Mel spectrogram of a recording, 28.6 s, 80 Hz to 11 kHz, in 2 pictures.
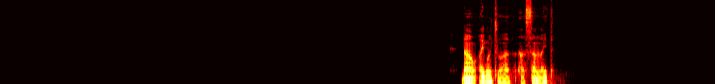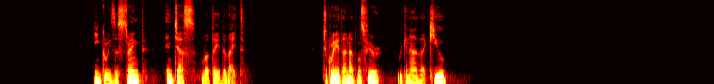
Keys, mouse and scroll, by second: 2.7 click, 3.6 click, 4.8-6.1 drag, 6.5 click, 7.1 click, 8.4 middle click, 8.9 shift+a, 13.1 g, 13.8-14.9 drag, 16.0 click, 17.0 r, 18.2 middle click, 19.4-21.0 shift+middle drag, 22.1 shift+a, 25.0 middle click, 25.0 s.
